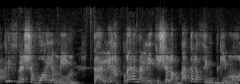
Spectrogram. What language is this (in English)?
Hebrew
